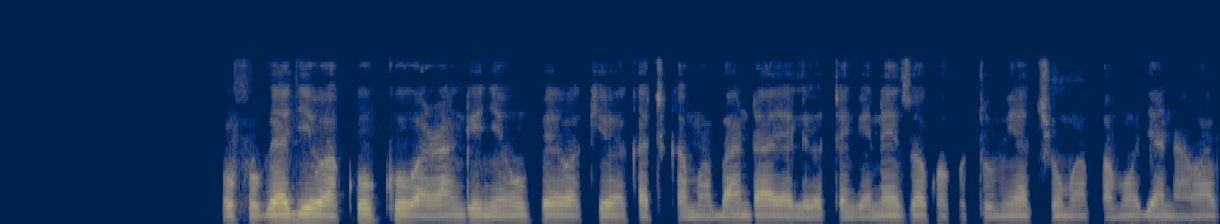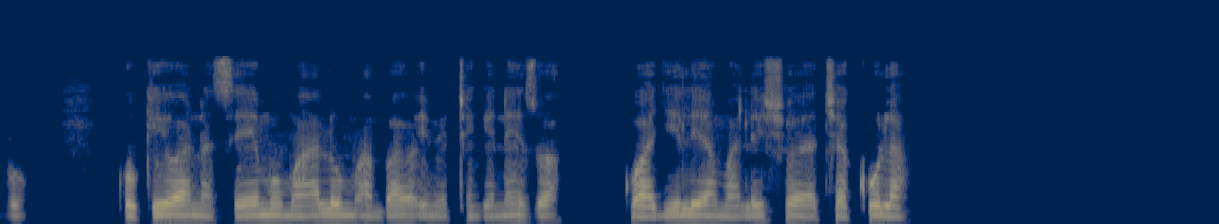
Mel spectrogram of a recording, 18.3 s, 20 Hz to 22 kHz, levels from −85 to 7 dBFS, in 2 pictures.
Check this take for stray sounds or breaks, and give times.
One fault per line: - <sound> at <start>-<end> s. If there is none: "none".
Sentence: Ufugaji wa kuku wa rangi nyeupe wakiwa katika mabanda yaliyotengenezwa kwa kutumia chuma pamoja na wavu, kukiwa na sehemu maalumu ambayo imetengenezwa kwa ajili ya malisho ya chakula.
none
